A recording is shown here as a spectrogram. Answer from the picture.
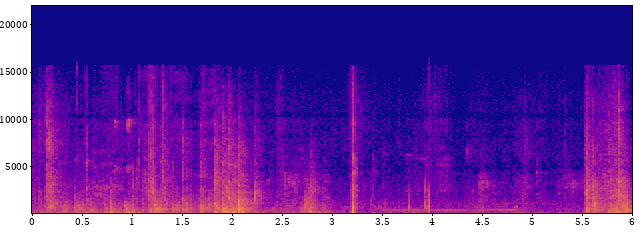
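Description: Irregular knocks and rustles of movement and handling, with one sharp click about three seconds in and a louder scuffle near the end.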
